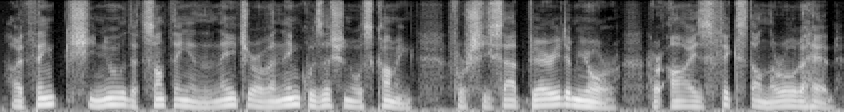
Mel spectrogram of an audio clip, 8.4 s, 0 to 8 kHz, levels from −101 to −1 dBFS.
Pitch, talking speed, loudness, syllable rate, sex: 105 Hz, 185 wpm, -16 LUFS, 5.2 syllables/s, male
